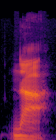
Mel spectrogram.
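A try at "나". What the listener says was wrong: It's not exactly like an N. It's not nah. It's more like nah.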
